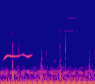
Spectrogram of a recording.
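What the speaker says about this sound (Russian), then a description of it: "Хватит насвистывать, ты меня достал уже." A person whistles a short wavering tune softly at some distance, with faint knocks and thuds in a quiet room.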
